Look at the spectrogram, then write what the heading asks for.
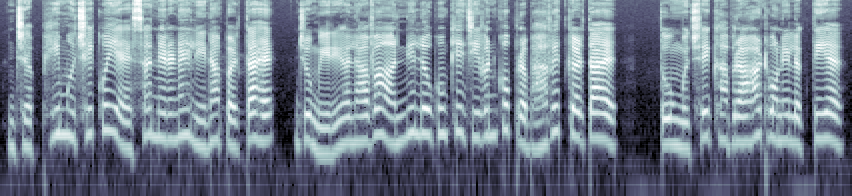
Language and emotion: Hindi, fearful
